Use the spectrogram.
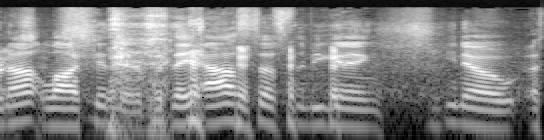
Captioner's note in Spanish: riéndose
